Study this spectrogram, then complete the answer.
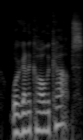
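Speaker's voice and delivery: plain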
